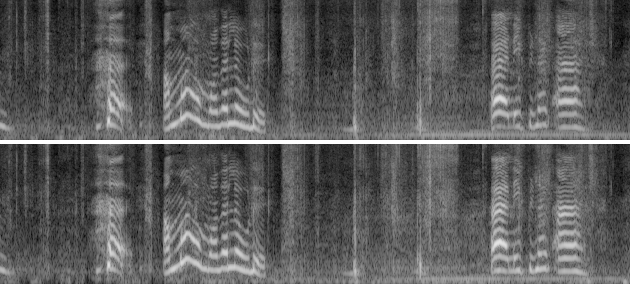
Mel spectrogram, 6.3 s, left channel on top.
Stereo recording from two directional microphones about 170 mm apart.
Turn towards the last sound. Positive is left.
turn(degrees=-10)  # may be behind; listen again after turning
